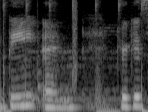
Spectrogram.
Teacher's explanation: हम उसको द end नहीं बोलते हैं, उसको बोलते हैं दी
